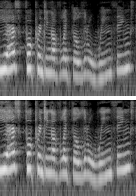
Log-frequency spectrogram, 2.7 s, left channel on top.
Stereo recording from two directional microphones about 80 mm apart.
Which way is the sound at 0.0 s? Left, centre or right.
Right.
